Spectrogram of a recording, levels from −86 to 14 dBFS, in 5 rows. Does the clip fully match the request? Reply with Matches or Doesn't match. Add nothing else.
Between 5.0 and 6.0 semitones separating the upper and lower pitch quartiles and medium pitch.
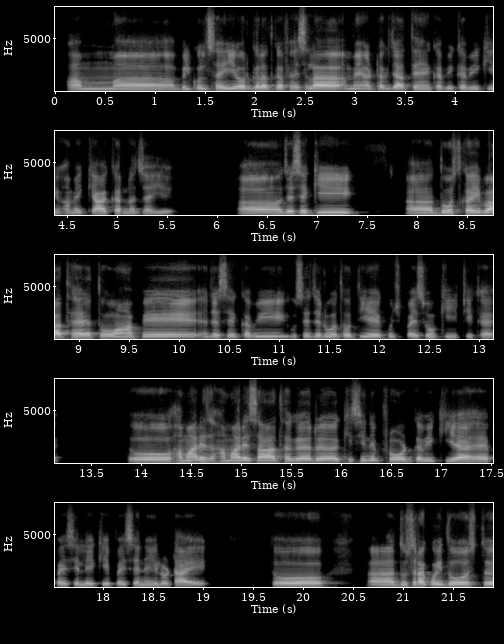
Doesn't match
